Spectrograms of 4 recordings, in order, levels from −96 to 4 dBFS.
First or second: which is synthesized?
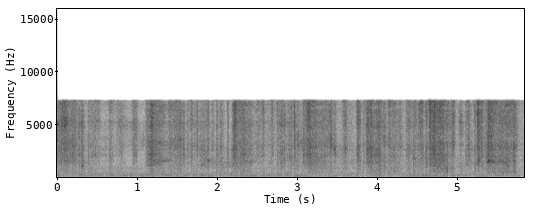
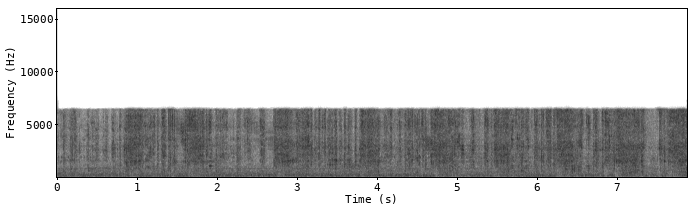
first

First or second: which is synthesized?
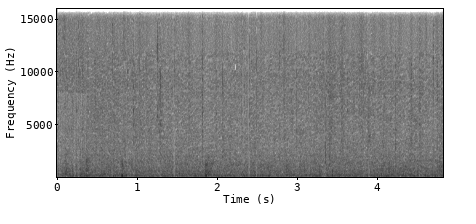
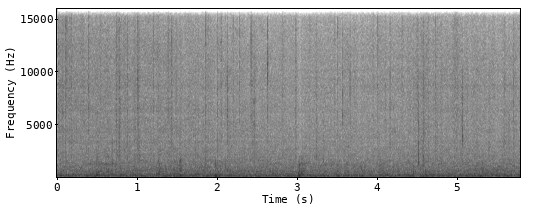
second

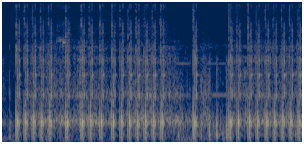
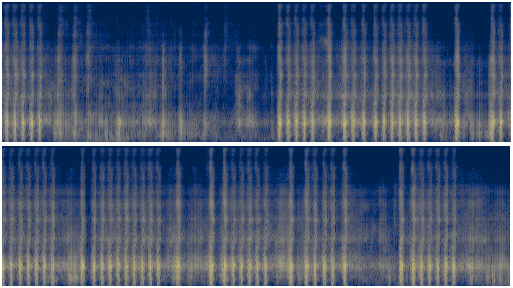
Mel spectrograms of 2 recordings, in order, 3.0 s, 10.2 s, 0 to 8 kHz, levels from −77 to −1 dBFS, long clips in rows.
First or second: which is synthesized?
second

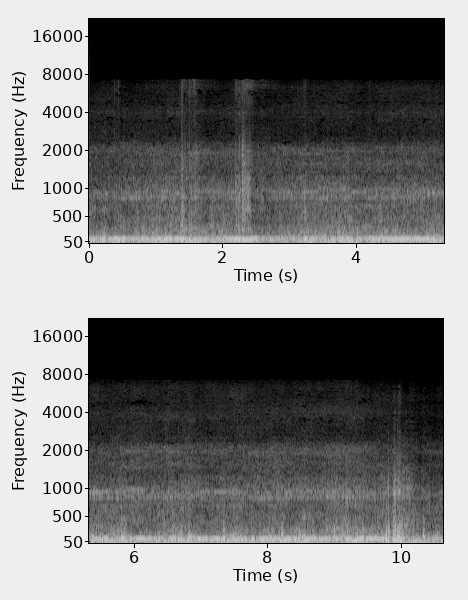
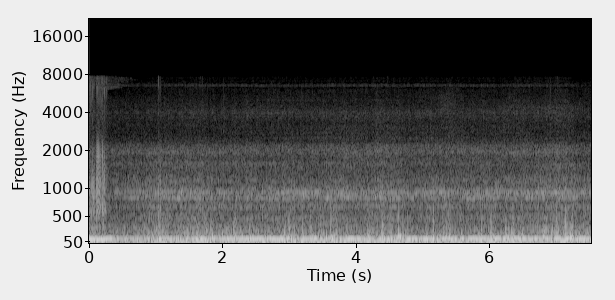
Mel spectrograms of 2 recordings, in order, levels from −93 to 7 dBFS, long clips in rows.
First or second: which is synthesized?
first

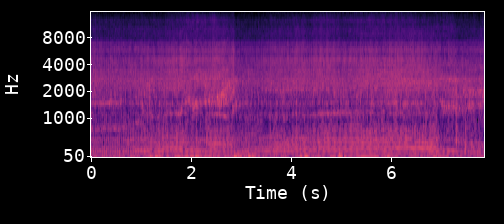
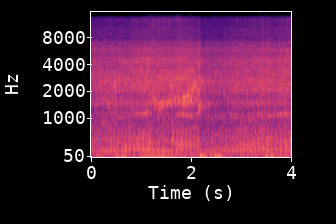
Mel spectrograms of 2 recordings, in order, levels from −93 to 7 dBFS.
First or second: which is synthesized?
first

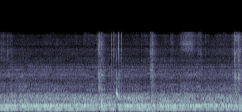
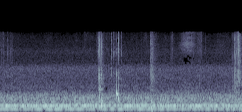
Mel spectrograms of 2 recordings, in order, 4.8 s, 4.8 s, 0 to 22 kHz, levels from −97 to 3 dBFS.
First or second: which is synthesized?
first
